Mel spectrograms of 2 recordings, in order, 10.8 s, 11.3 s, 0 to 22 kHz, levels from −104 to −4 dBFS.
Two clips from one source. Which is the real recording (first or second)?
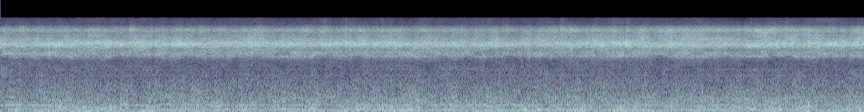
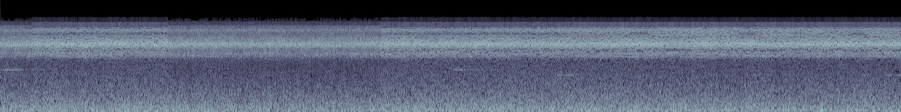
second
